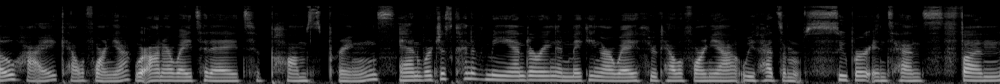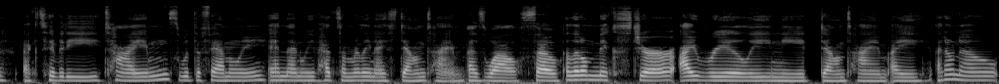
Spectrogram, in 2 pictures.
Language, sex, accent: English, female, American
